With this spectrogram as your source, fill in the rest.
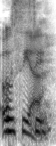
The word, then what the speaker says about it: Osea: And they said Osea. Osea, like the sea.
